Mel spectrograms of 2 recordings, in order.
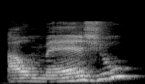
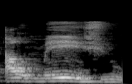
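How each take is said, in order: First: Almejo said slowly with open é; the incorrect "Almejo", stretched open e; open E demo. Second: Almejo said with closed ê; the correct "almejo", tight closed e; closed E demo. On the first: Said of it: "E não com o E aberto". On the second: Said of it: "devem ser pronunciadas com o E fechado". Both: Shown as a demonstration.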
